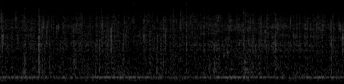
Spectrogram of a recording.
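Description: Rye bread toasting in butter on a Blackstone griddle makes a faint, even sizzle with a soft, steady hiss and a low hum beneath it.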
